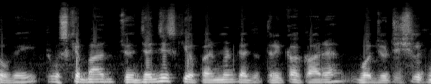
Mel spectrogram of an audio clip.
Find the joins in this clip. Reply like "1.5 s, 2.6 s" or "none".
none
